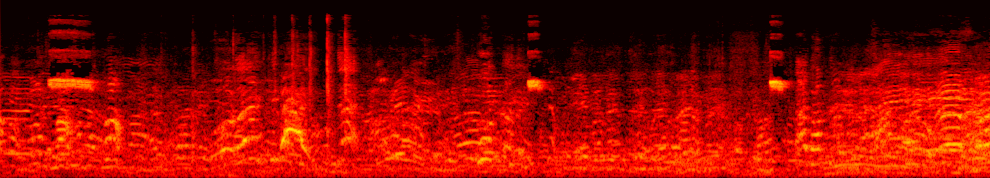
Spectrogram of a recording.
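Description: A crowd of young men shouts and cheers loudly.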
